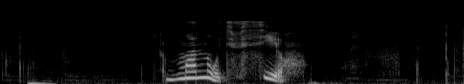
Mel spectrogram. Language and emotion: Russian, angry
